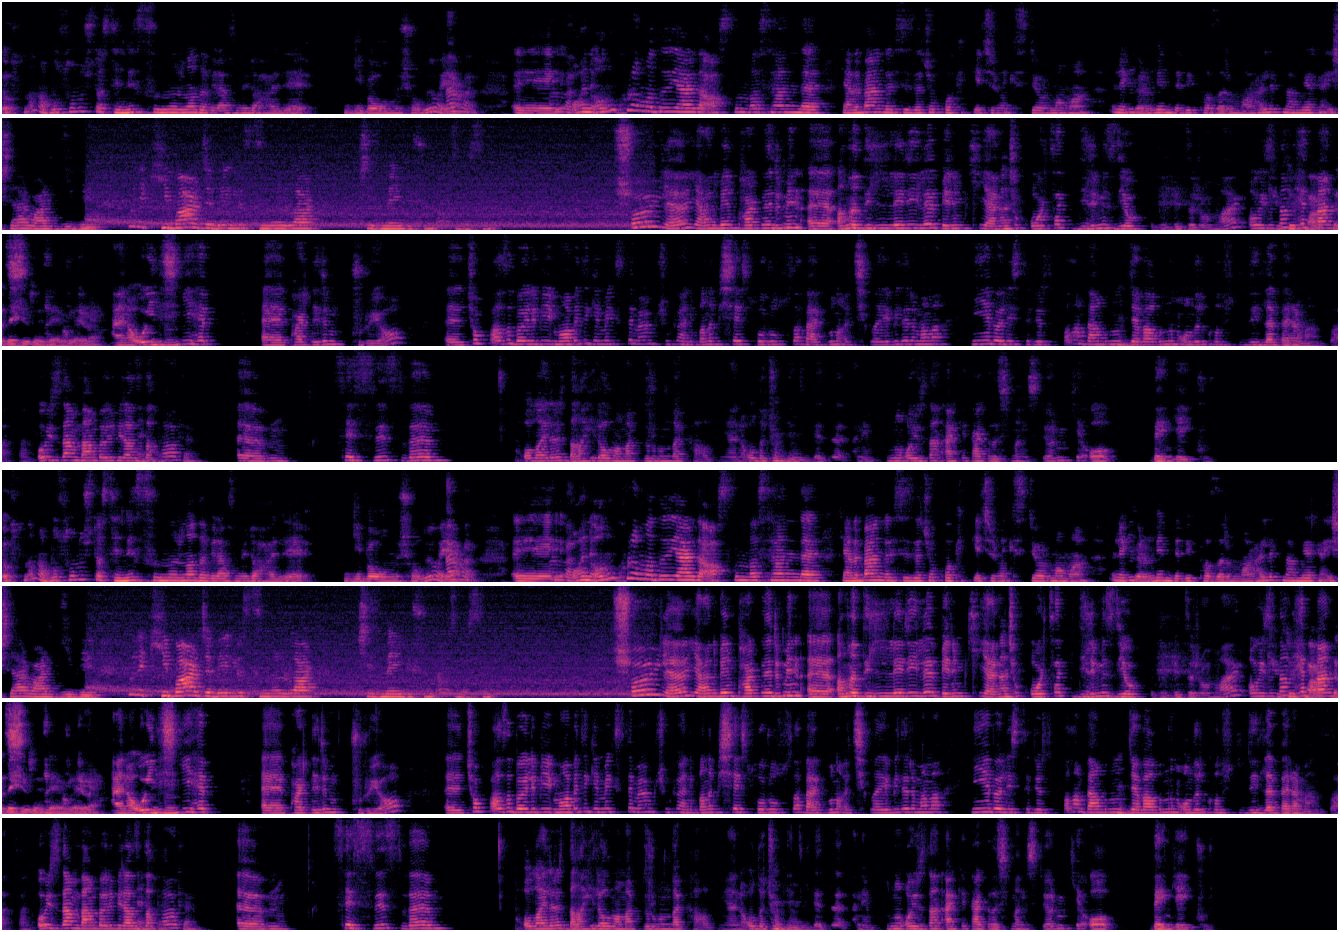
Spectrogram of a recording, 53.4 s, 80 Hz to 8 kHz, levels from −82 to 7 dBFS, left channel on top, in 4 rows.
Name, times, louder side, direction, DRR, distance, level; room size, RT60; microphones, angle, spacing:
voice 1, 0.0-3.1 3.4-4.6 5.1-14.3 14.6-16.6 16.9-18.3 23.3-23.5 26.0-27.7 28.2-28.5 37.9-38.1 41.4-41.6 41.9-42.0 47.8-48.2, right 3 dB, 90° right, 0.8 m, -32 dB
voice 2, 4.4-4.7 5.5-5.7 11.3-11.5 14.1-14.2 19.5-28.8 29.3-30.7 31.1-36.1 36.4-41.8 42.4-42.9 43.4-44.5 45.3-47.8 48.2-51.1 51.6-52.2, right 3 dB, 65° right, 1.2 m, -34 dB
sound 1, 14.2-19.9, right 1 dB, 5° left, 0.9 m, -44 dB
3.8 x 3.5 x 2.9 m
head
